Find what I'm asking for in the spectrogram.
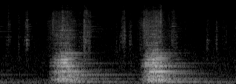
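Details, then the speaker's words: Toyota 4Runner 2WD front wheel hub bearing, spun by hand with rotor off: rough, gritty growl rising and fading about once a second, plus earlier play at 12/6 and 9/3 and a squeak and grind; the bearing is shot. "okay there's the bearing you can hear how bad it"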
